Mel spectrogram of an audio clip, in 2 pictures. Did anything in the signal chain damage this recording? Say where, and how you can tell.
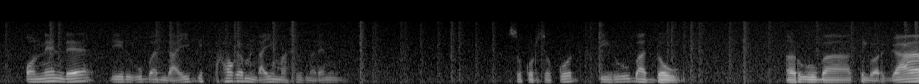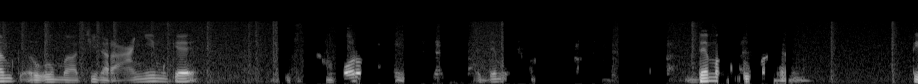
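Yes, the call processing stage, specifically the echo canceller, damaged it in three ways.

The first is speech suppressed in double talk, from 11.98 to 13.35 s, 14.23 to 14.97 s and 16.38 to 17.15 s. The talker dips by up to about 40 dB, losing its upper range or breaking into pieces. On a spectrogram, the harmonic stacks thin out and gap. The likely cause is the canceller muting both sides when it couldn't separate them.

The second is the other side's voice leaking through, in brief scraps at 13.53 to 13.61 s, 14.95 to 15.00 s and 15.85 to 15.93 s, about 20 to 30 dB below the talker. These are likely echo residue that the canceller left in the microphone path. They show as faint, isolated blips in the waveform.

The third is background gated by the echo canceller, at 13.63 to 13.91 s (dropping about 33 dB) and 15.25 to 15.85 s (dropping about 39 dB). 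The room tone vanishes while the loudspeaker plays, then returns. The waveform's noise floor collapses to near silence, and the spectrogram shows blank vertical bands.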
